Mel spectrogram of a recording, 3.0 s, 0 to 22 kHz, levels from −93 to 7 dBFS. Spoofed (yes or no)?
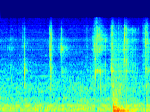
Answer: yes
